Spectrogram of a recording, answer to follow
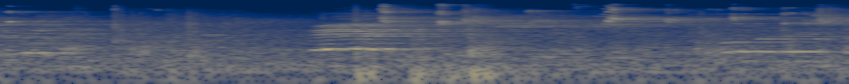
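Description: Basketball bouncing on an indoor court during play, with players' and spectators' voices calling out in a large hall.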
